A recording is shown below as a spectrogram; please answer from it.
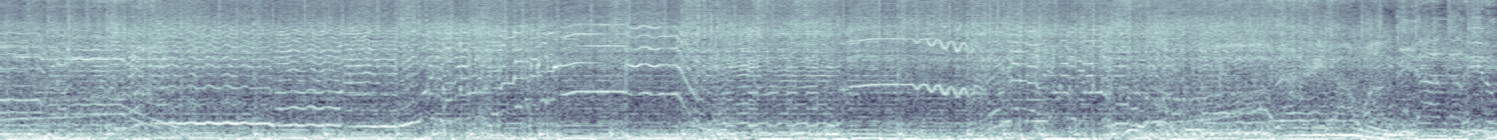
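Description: Hard rock instrumental break: an electric lead guitar solo with slides, bends and vibrato over bass guitar and drums.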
